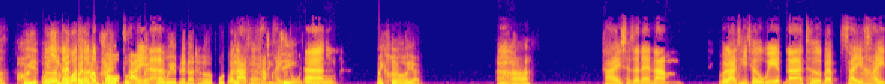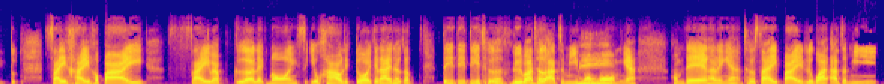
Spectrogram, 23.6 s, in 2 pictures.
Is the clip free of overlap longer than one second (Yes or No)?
No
